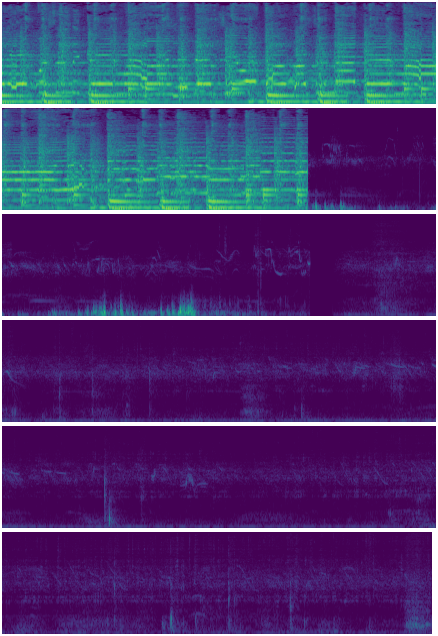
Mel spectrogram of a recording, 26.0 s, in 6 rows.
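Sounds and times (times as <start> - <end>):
small birds chirping: 7.4 - 26.0.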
